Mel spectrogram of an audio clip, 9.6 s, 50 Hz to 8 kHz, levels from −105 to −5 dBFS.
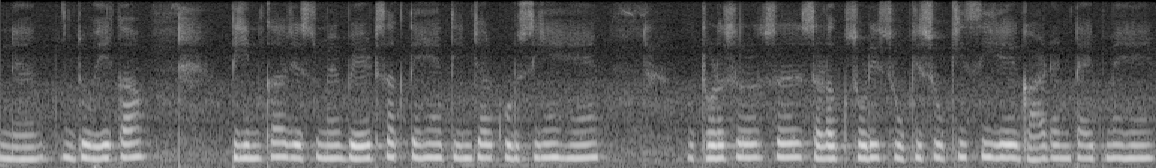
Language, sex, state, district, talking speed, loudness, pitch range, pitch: Hindi, female, Maharashtra, Dhule, 150 wpm, -28 LUFS, 225-240 Hz, 230 Hz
